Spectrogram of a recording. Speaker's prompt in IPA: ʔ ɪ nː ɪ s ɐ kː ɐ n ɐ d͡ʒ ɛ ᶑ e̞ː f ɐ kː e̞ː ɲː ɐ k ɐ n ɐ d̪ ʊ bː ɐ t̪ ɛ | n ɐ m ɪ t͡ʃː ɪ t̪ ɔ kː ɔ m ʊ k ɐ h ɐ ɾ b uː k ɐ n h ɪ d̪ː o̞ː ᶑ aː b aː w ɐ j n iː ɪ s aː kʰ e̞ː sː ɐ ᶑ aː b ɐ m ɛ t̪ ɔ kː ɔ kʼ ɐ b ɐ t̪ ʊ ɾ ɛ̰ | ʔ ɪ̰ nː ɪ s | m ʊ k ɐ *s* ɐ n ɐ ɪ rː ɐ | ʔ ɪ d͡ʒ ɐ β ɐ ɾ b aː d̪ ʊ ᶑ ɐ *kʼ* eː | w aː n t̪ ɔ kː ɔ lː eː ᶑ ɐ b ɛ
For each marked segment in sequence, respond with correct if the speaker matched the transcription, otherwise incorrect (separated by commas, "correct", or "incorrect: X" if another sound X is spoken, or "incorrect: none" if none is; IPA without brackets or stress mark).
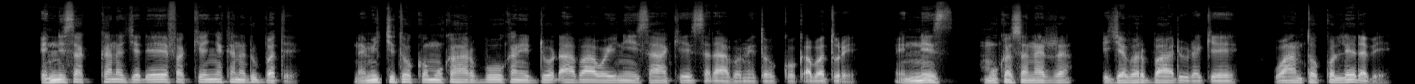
correct, correct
